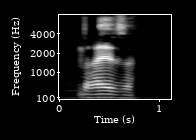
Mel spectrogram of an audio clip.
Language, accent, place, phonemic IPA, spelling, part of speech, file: French, France, Lyon, /bʁɛv/, brèves, adjective, LL-Q150 (fra)-brèves.wav
- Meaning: feminine plural of bref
